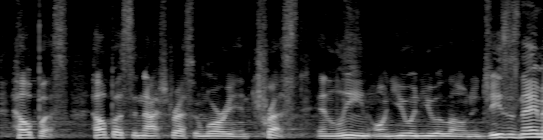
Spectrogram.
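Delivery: low, soft, earnest prayer; opening prayer. Real, not acted. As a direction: pray gently on behalf of the congregation.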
